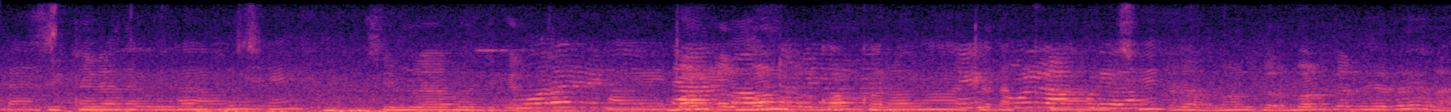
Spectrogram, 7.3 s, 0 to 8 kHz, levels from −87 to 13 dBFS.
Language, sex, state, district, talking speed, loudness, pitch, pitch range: Odia, female, Odisha, Khordha, 75 wpm, -19 LUFS, 210 Hz, 190-225 Hz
